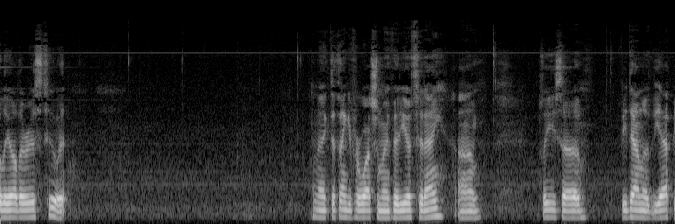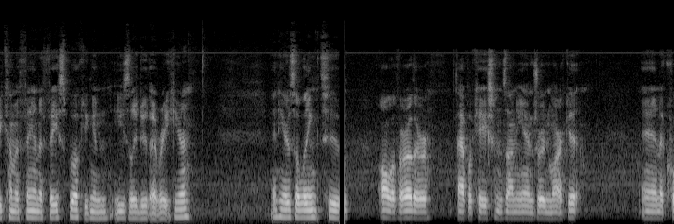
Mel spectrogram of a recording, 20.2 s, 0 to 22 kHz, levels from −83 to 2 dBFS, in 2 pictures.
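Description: At 15.21 s the audio drops out for 80 ms, then runs band-limited to 8.8 kHz with new background noise around 45 dB down, likely an input switched to a poorer device.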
